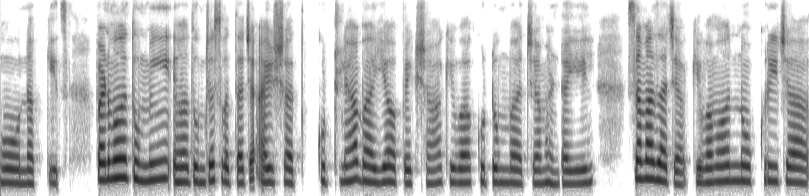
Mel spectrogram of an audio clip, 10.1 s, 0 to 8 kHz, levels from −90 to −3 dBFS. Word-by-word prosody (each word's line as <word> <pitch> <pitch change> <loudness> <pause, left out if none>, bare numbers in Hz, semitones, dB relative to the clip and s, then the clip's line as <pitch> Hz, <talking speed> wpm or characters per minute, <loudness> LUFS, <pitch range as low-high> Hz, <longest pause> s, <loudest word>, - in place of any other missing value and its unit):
हो, 215 - -1 0.2
नक्कीच. 200 0 -5 0.4
पण 255 0 +7
मग 290 +1 +8
तुम्ही 260 +1 +1
अ, 225 -1 +2
तुमच्या 230 +2 +2
स्वतःच्या 210 - 0
आयुष्यात 215 -1 0 0.2
कुठल्या 235 +2 -1
बाह्य 225 -1 +2
अपेक्षा 205 -1 -4
किंवा 215 -1 -1
कुटुंबाच्या 210 -2 -3
म्हणता 200 -2 -4
येईल, 200 +2 -2 0.5
समाजाच्या 255 -8 +4
किंवा 215 -1 0
मग 230 +1 +1
नोकरीच्या 230 -1 -1
220 Hz, 120 wpm, -24 LUFS, 205-235 Hz, 0.5 s, मग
